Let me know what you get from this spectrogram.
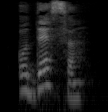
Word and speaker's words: Одеса: Одеса. – Now, listen again. I'm going to Odessa. – Я їду в Одесу. – Did you notice the change in Odessa? – Одеса.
